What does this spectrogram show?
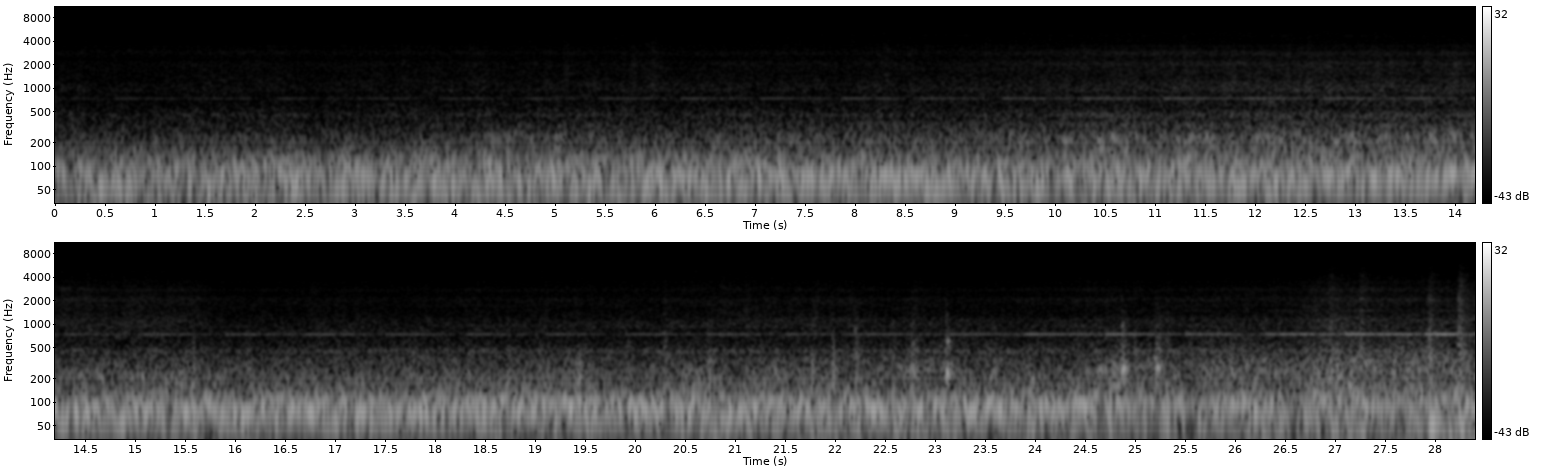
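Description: Passenger train running along the track, heard from inside a carriage: a steady rumble of the wheels on the rails with a thin, even whine that grows stronger near the end.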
